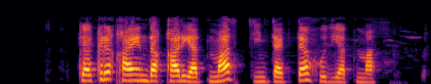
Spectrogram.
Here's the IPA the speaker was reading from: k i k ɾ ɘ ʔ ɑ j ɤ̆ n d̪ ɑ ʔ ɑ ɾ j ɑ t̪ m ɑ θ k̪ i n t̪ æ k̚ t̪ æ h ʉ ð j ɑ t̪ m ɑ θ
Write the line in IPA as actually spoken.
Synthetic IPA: k æ k ɾ ɘ q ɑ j ɤ̆ n d̪ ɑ q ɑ ɾ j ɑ t̪ m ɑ θ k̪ i n t̪ æ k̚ t̪ æ h ʉ ð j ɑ t̪ m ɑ θ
